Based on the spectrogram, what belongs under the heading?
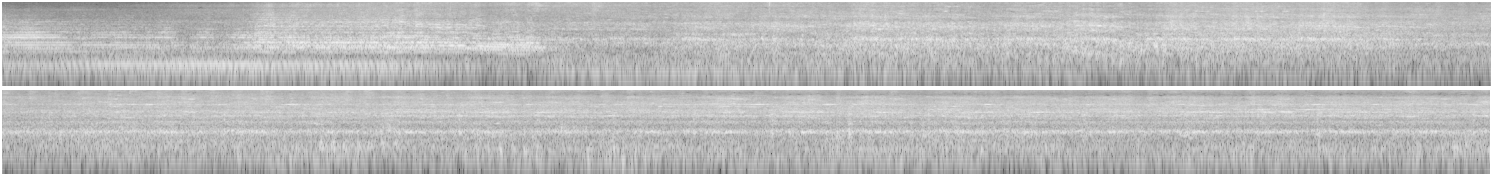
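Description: Amtrak passenger locomotive sounding its horn at the grade crossing as it approaches, the horn dropping in pitch as it passes and cutting off about five seconds in. Then comes the rolling rumble and clatter of the passing train, and from about halfway a freight train of tank cars goes by with steady wheel squeal.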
